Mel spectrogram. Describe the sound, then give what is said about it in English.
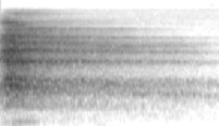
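Deep exhale out through the mouth during a guided breathing exercise, following a full nasal inhale: a single soft, airy breath that starts strongest and gradually tapers away over about two seconds, quiet and alone. “Breathe in through the nose, big, full breath here. Out through the mouth.”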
